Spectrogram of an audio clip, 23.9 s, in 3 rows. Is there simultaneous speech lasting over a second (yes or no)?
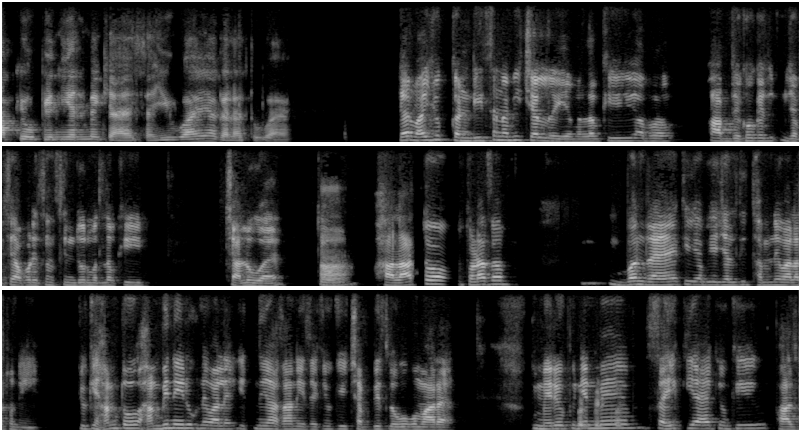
no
